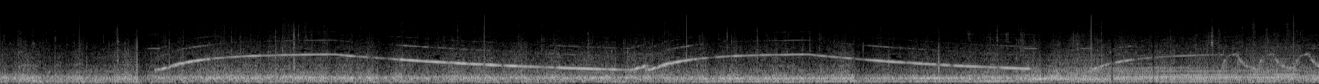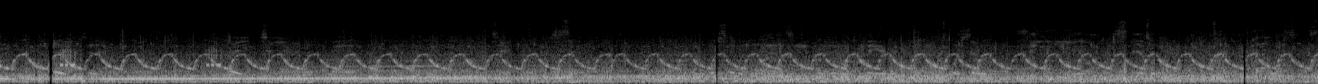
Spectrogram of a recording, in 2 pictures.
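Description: Police cruiser siren on a wail: two slow cycles, each rising and then falling over about five seconds. From about twelve seconds in it switches to a fast yelp. Underneath runs the cruiser's steady engine and road noise as it accelerates hard at highway speed.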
